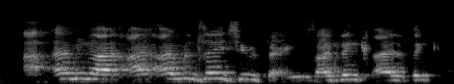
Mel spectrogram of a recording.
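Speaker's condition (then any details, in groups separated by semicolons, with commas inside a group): Cerebral palsy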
